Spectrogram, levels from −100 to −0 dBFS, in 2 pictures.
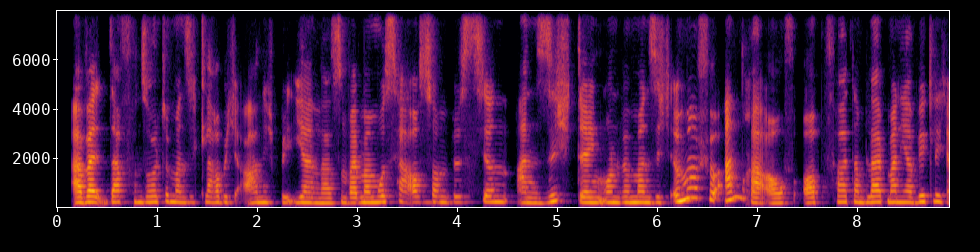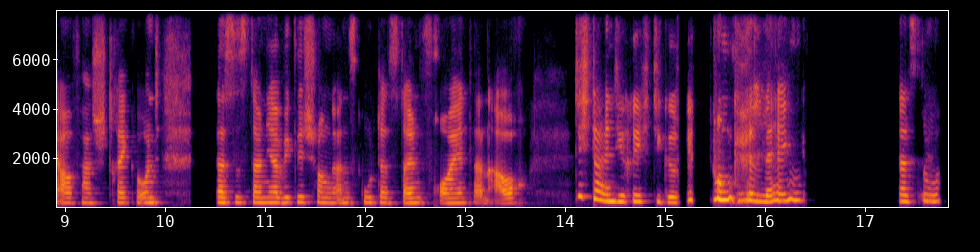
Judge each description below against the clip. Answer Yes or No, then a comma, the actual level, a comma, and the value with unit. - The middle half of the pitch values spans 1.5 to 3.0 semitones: Yes, narrow, 2.6 semitones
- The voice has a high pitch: Yes, high, 225 Hz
